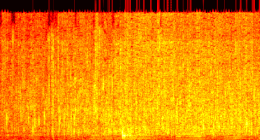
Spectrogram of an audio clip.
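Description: Ackee and saltfish sizzle loudly in a hot pan as they are stirred, a dense, steady frying hiss with the occasional scrape of the spoon and no pause throughout.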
